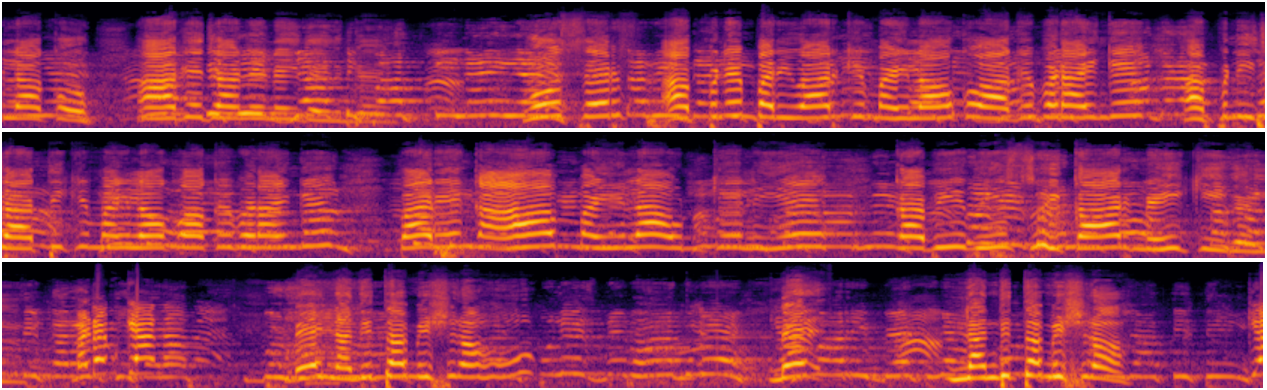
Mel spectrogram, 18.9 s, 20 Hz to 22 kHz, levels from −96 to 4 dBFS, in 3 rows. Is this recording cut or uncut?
uncut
